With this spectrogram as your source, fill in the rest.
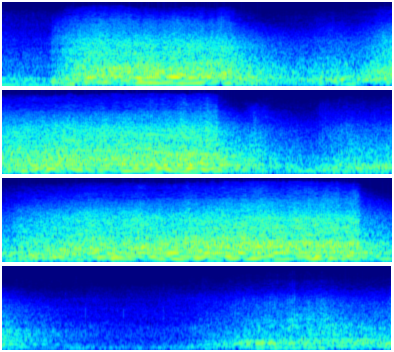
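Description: Monster truck engines, Monster Mutt Dalmatian and Grave Digger, rev hard in an arena event in repeated loud surges. The roaring swells rise and fall over several seconds, with a brief dip before climbing again.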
